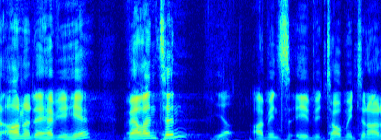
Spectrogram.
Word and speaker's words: Valentin: Valentin. Yep. He told me tonight I've been saying his name wrong, which I feel really, really bad about, but he was kind enough not to be upset.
